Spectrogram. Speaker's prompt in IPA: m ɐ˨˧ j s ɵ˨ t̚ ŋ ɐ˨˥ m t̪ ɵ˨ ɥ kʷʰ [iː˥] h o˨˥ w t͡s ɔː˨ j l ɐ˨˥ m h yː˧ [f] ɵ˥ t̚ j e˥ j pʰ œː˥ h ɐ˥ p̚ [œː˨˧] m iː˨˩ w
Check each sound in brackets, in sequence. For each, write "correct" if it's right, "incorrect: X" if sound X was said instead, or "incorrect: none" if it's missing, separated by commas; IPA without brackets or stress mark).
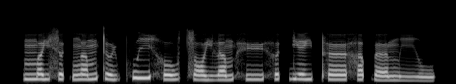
correct, incorrect: h, correct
